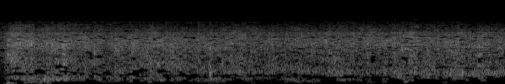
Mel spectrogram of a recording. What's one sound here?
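An elephant slides down a muddy slope with a rough scraping rustle.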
